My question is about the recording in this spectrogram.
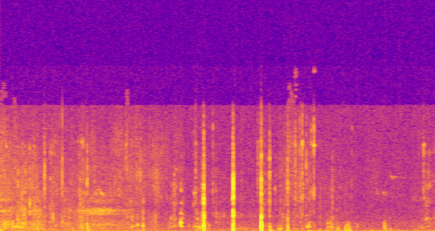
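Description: Near silence with a few faint, scattered taps and clicks in the middle: a saddled horse and the people beside it shifting their feet on a gravel track.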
